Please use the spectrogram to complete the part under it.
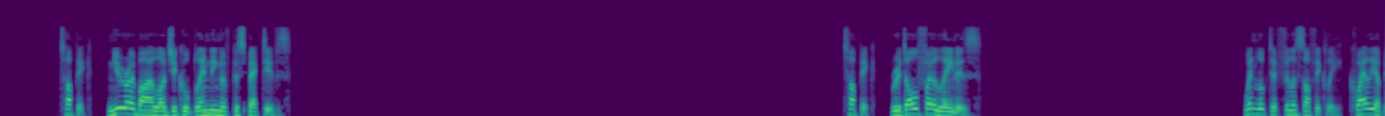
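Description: A man speaks calmly in short bursts, close by.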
